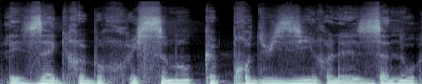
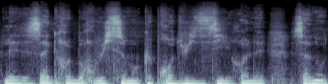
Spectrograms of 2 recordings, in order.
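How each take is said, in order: First: It is read at a slowed-down pace. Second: It is read at an ordinary pace. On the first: "je fais du ralenti" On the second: "vitesse normale"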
